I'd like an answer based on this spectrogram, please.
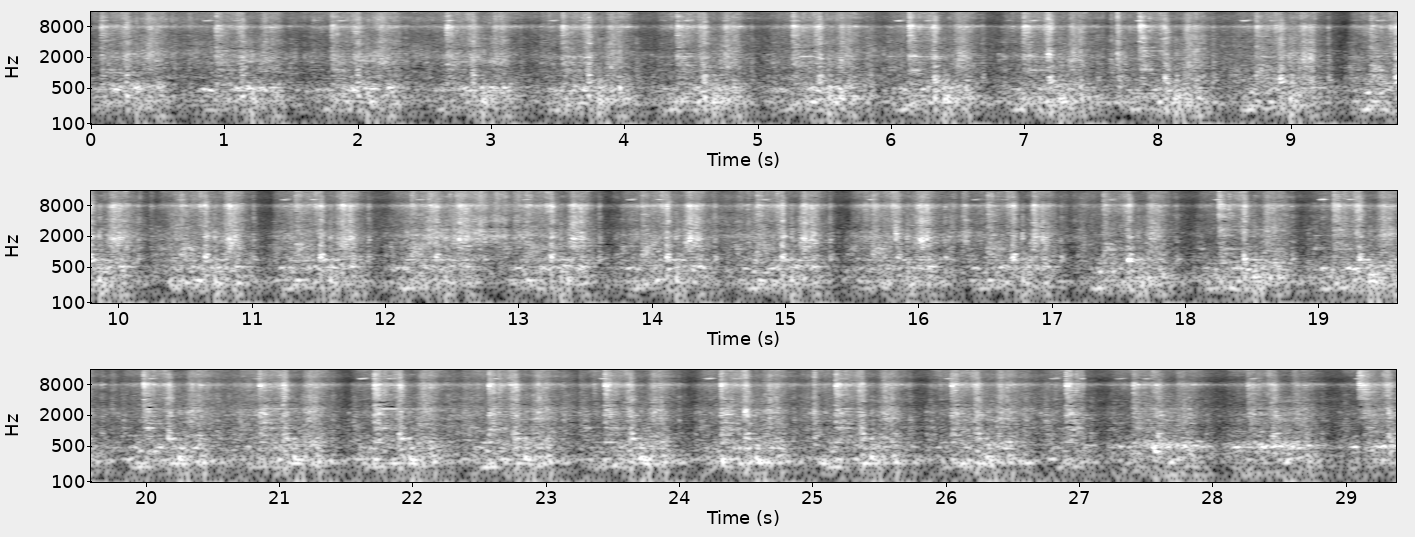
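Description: Weigher-fed vertical pouch packing machine running, cycling with regular clacks over a steady hum as it forms, fills and seals pouches one after another.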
